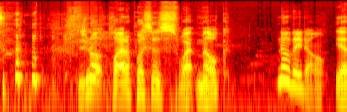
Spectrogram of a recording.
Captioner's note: laughter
